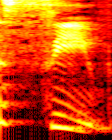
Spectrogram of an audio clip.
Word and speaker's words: sieve: इसको कहते हैं सीव, स्पेलिंग देख लो SIEVE, इसको सीव पढ़ते हैं, उच्चारण भी दे रखा है।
